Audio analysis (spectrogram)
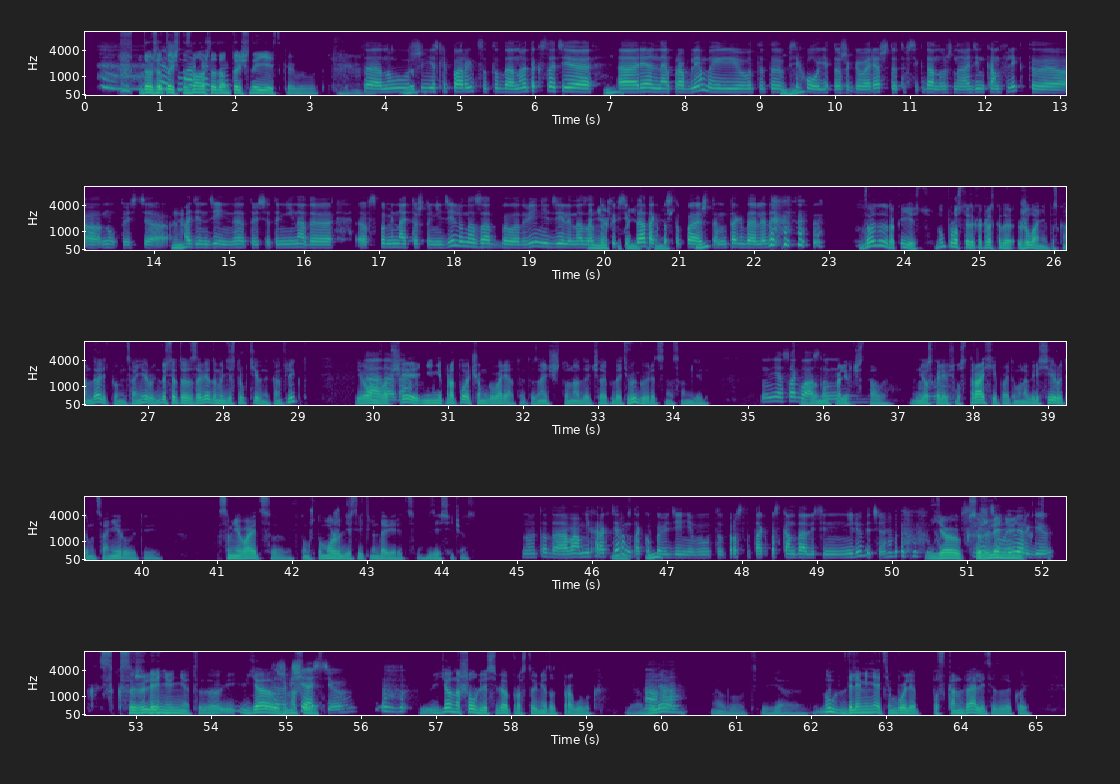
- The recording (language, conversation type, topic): Russian, unstructured, Что для тебя важнее — быть правым или сохранить отношения?
- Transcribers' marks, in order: laugh; chuckle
